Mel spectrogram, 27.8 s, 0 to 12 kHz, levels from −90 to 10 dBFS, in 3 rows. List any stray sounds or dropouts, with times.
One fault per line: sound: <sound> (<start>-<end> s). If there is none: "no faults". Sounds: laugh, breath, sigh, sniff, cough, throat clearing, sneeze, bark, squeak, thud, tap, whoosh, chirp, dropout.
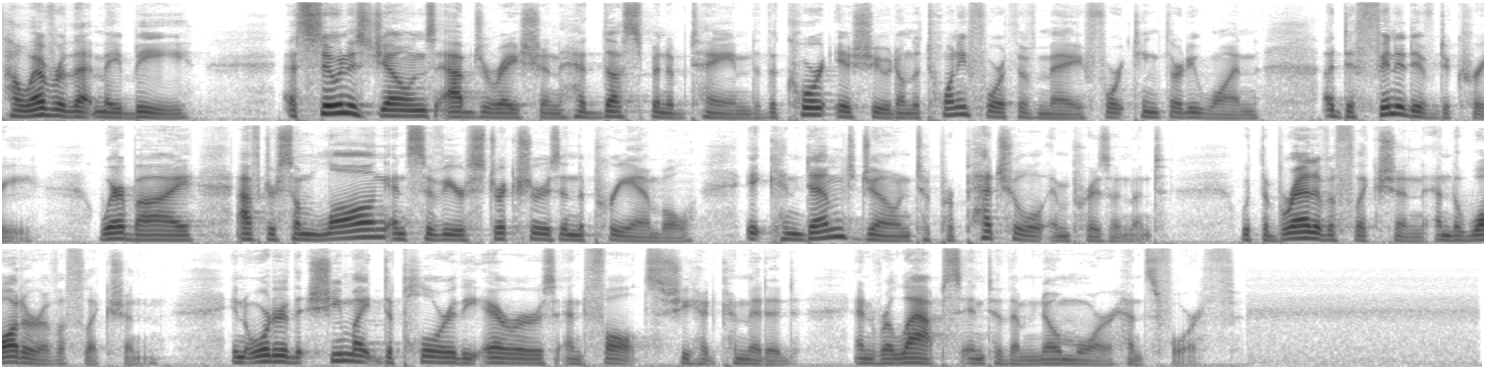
no faults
